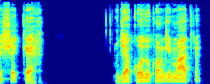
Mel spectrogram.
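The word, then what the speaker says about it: שקר: Na língua do Velho Testamento, na língua hebraica, a pronúncia é sheker.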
